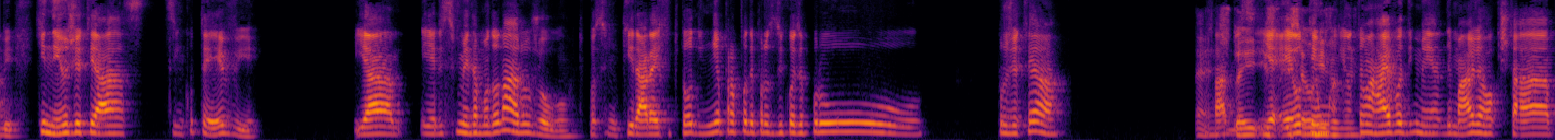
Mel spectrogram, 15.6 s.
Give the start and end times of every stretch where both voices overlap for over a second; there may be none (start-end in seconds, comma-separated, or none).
12.1-13.7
